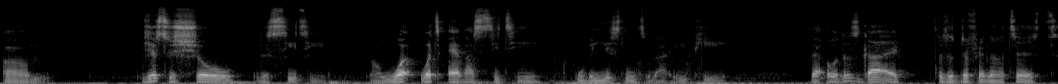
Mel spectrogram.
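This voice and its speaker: A man talks at a fairly slow pace with long, frequent pauses. His fairly low, somewhat breathy voice shows ordinary pitch variation. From Nigeria. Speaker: musician. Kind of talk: casual chat.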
